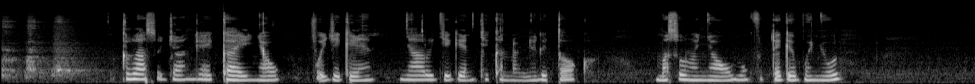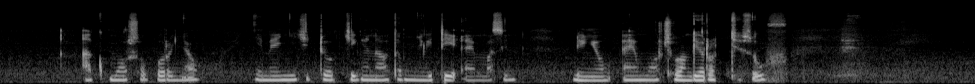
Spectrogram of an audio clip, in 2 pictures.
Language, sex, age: Wolof, female, 18-24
